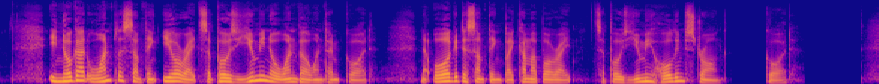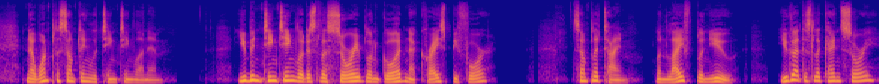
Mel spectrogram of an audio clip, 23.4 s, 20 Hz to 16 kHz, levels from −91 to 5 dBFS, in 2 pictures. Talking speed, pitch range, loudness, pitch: 175 wpm, 115-165 Hz, -21 LUFS, 140 Hz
